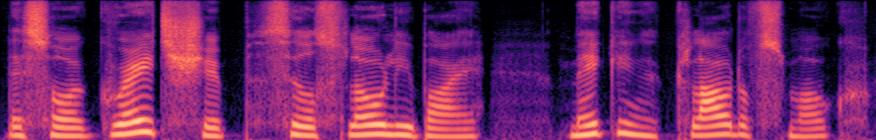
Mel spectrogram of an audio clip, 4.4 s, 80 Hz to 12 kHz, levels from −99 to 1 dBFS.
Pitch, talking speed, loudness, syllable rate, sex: 205 Hz, 180 wpm, -17 LUFS, 4.2 syllables/s, female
